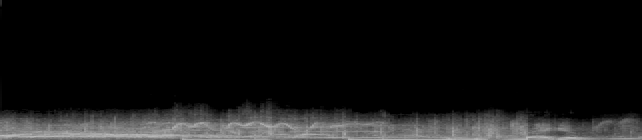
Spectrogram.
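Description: Hardcore punk band playing live in a club: loud guitars and bass holding long notes that change pitch a few times, with a voice shouting over them and crowd noise, easing off near the end.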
